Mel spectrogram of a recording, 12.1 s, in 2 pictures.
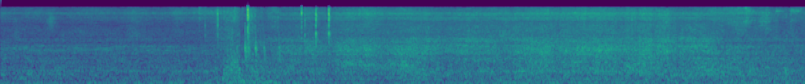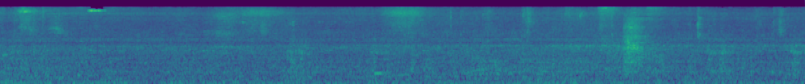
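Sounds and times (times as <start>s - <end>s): passing train rush of air: 0.0s - 12.0s
train interior rumble: 0.0s - 12.0s.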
